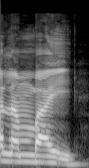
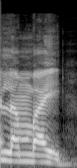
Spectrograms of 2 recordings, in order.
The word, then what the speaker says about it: लंबाई: तो मिलकर बन जाएगा लंबाई। कैसे पढ़ेंगे? लंबाई। आ रहा है समझ में? यहाँ पे ला के ऊपर अनुस्वार की मात्रा है, तो अपन को करने के आधा माँ का उच्चारण निकालना है।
